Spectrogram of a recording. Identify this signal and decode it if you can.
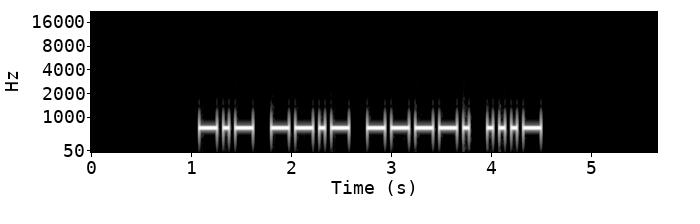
Morse code, heard as a keyed tone, about 21 wpm, 700 Hz. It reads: KQ9V
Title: USA Call Signs - 4 Characters - Repeated 3x - 20wpm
